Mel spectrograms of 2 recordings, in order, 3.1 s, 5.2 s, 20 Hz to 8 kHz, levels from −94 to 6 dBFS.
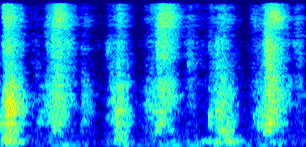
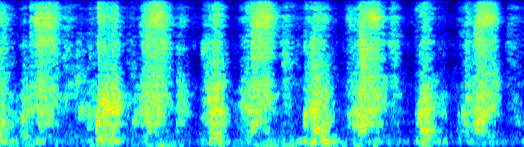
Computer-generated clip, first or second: second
